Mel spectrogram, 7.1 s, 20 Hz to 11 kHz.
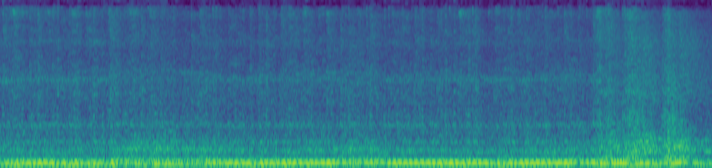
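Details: Procharged LS V8 with 12-1 crank trigger, running after start troubles were fixed; loud, steady low rumble with brief blip near the end; even, healthy idle.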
